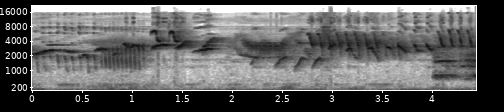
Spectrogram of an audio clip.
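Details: Canary in full song with white-rumped shama (murai batu) fill-ins: slurred whistles that sweep up and down, dense buzzy rolls and a rapid high rattle, continuous throughout.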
